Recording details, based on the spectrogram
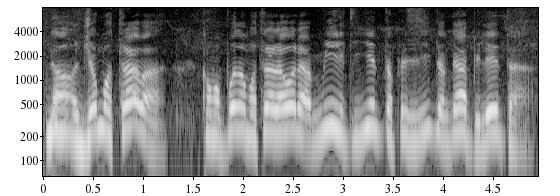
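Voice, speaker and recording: An animated middle-aged man with an Argentine Spanish accent, his voice sitting high for a man. He talks casually to a camera close by in a sunny garden, gesturing as he goes and acting out quoted dialogue. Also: moderate pace, creaky. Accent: Argentine Spanish, Mar del Plata. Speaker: fish breeder and YouTuber. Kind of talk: casual advice vlog. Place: outdoors in a sunny garden by a pool. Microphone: camera at close range.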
